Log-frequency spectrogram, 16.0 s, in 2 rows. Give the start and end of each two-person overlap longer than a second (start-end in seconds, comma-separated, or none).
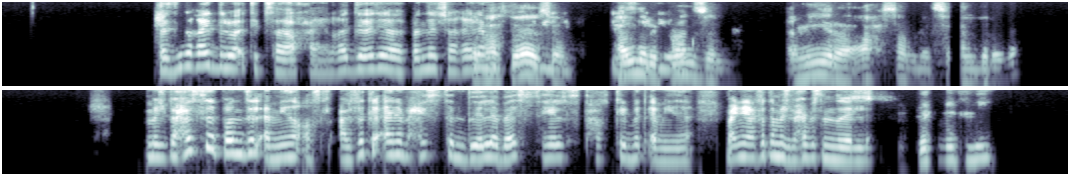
3.5-5.2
